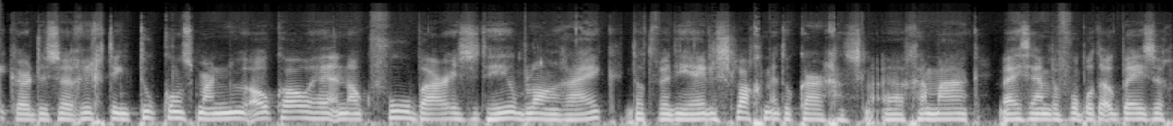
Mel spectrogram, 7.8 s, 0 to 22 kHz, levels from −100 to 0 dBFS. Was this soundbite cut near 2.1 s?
no; 1 cut; at 6.5 s

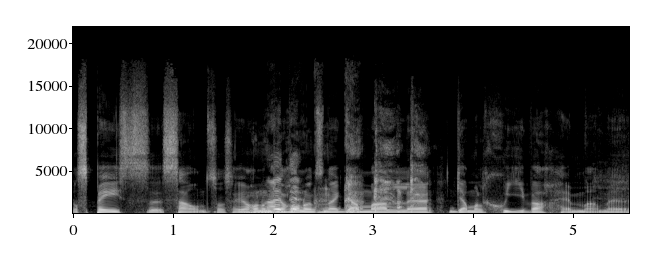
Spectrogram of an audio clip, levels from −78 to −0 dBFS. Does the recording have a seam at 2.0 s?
yes; 2 cuts; at 2.0 s, 3.7 s

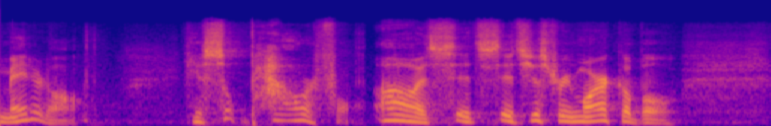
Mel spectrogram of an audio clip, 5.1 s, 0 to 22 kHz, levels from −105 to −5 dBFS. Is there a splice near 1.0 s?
no; 1 cut; at 2.4 s

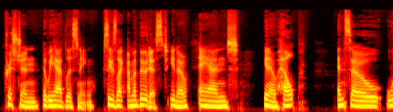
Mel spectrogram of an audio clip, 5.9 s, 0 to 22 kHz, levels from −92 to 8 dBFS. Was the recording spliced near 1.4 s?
no; 1 cut; at 3.0 s

